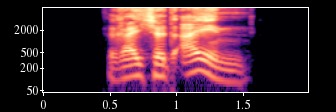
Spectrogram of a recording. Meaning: second-person plural subjunctive I of einreichen
- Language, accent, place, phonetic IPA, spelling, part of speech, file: German, Germany, Berlin, [ˌʁaɪ̯çət ˈaɪ̯n], reichet ein, verb, De-reichet ein.ogg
